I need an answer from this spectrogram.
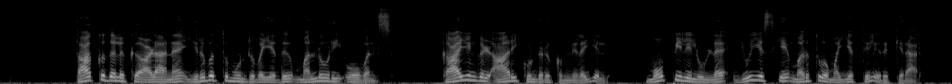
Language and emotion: Tamil, neutral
